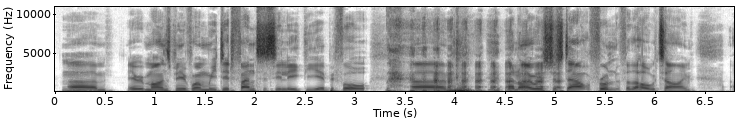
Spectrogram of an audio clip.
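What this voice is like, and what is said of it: British accent. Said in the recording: “we're Europeans, as you can tell by our accents ... We're British”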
